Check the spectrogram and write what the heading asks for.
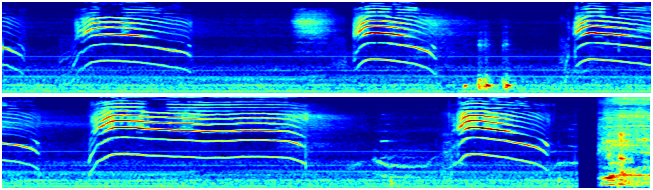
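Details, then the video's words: Kitten giving a steady run of about six high, clear meows, each rising then sliding down in pitch, spaced one to two seconds apart, with a faint background hum. "This Tiny Meow Changed My Whole Day"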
